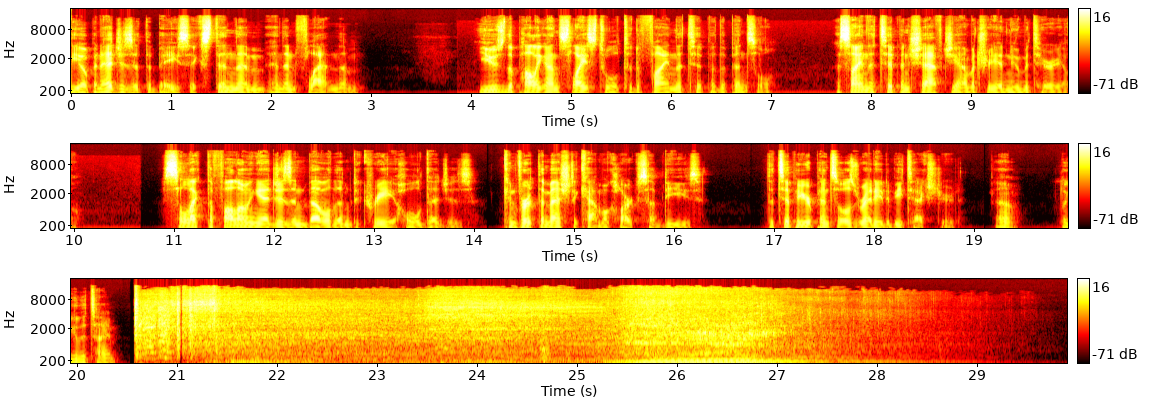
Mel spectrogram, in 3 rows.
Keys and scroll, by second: 0.8 r, 8.0 m, 12.5 b, 14.1 shift+Tab.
